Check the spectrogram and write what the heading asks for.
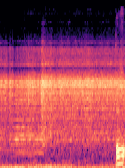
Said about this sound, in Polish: Celowo tak kręcę odbiornikiem, żeby walczyć z filtrami. Tak walczysz, że aż momentami gubisz sygnał.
